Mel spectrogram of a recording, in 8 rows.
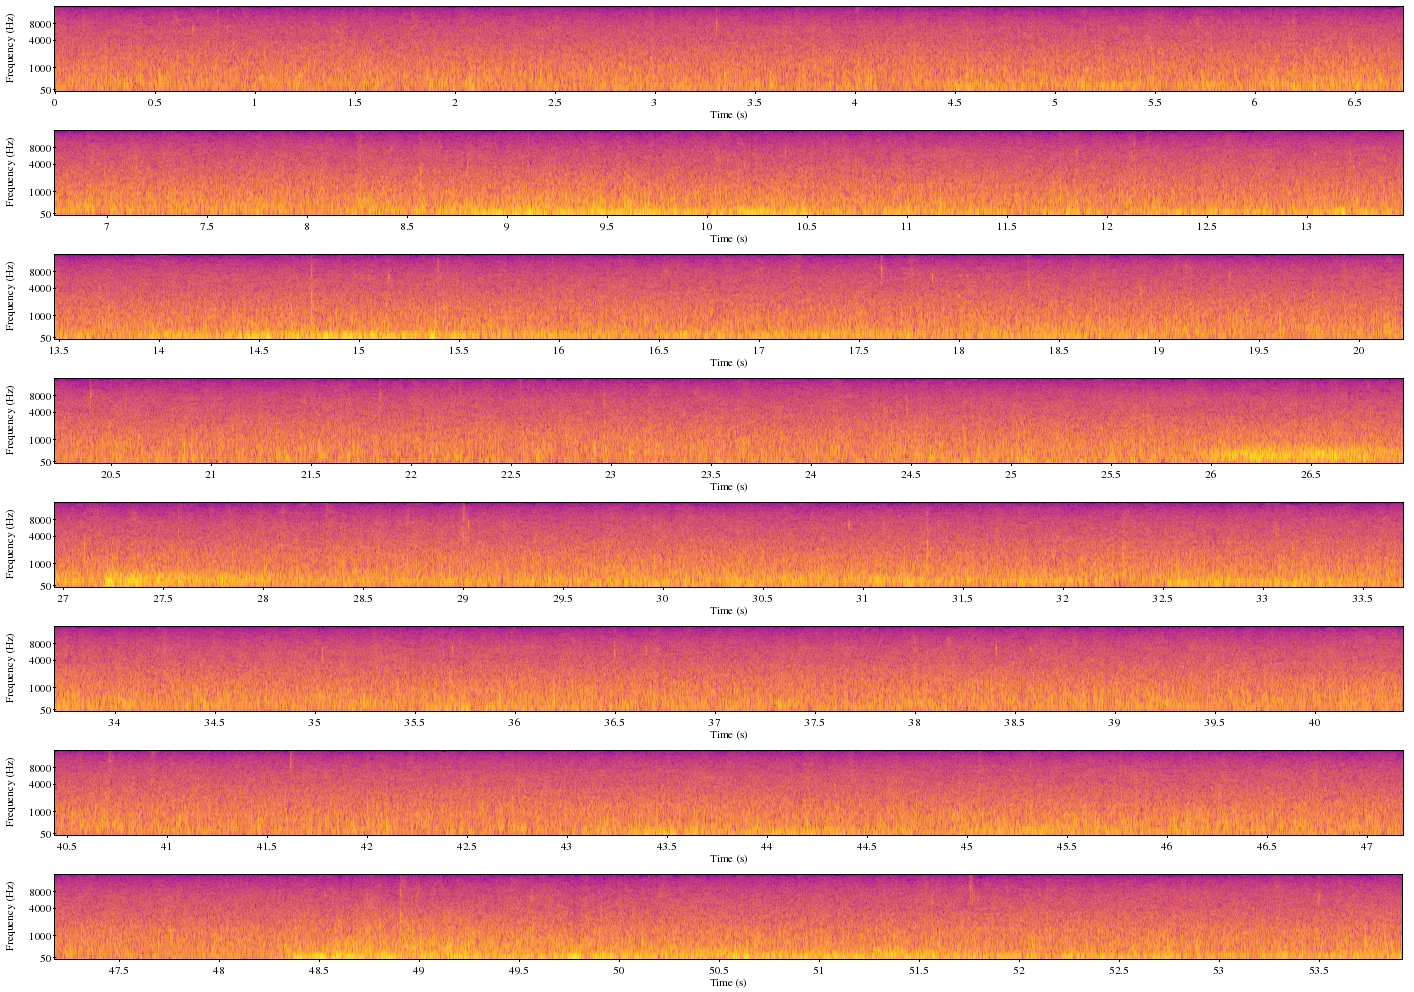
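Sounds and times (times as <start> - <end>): steady rain falling: 0.0 - 53.9
thunder rumbling: 4.4 - 19.2, 25.4 - 34.6, 43.0 - 53.9.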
